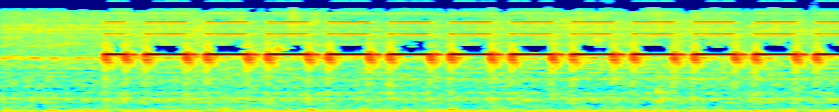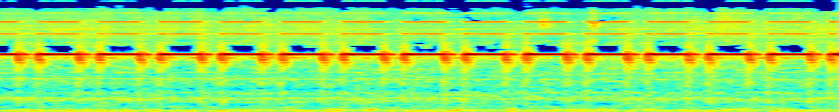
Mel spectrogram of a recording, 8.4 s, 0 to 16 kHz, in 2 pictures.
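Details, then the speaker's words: Dialysis machine alarm after its 9-volt backup battery was removed and failed the battery test, not a dialysis problem: rapid, regular high-pitched beeps, about three per second. "Nag-fail yung 9 volt yung battery, tinanggal ko kasi kanina, nag-alarm. So, walang problema yan, yung battery lang."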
